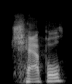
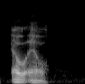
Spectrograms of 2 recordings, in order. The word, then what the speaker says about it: Chappell: His last name is pronounced Chappell, but it's spelled with two P's and two L's, like Chappell.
